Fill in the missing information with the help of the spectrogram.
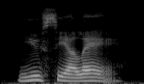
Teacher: Add a Y between the C and L for a smooth transition.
